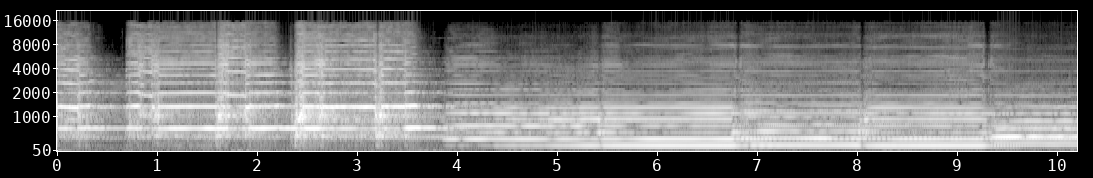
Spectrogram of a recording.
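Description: Sarangi played with the bow on a gut string. A few short repeated strokes on a higher note give way, about four seconds in, to a long held low note that steps up slightly near the end.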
